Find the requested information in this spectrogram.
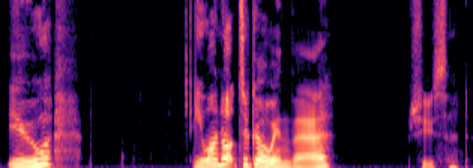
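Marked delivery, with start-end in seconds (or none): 0.1-3.3 higher, louder, fast stammer; awkward woman barring Sarah's door; nervous Miss Amelia. A narrator's reading.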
